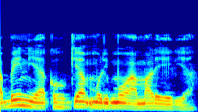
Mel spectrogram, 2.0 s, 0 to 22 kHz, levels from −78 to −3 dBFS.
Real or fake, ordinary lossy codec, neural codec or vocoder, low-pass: real; none; none; 7.2 kHz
